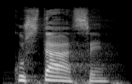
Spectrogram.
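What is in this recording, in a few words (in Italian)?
"custase", Vernazzese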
